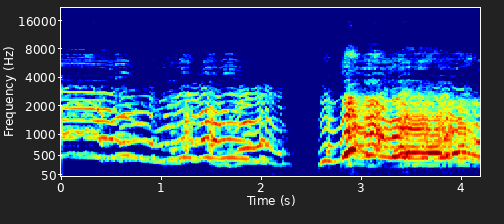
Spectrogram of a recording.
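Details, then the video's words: Pet Siberian Husky protesting after being told "no": wobbly, warbling howls with bending pitch, a brief pause, then a louder, grumbling, talkative burst of wavering vocal sounds. "Telling My Husky “NO” 😅"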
